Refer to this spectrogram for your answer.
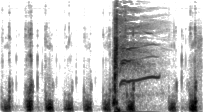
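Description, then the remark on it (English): A voice imitates a pig up close, making a rapid series of short, throaty grunts with a brief high squeal in the middle, loud and alone against silence. “I do a really good pig sound.”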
